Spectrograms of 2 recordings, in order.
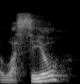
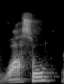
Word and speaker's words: wassail: Well, for my drink, I made a wassail or wassail, as Americans say.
